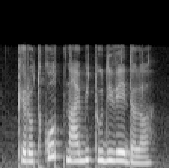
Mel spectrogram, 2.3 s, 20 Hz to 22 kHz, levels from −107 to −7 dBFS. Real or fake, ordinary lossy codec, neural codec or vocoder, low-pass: real; none; none; 7.2 kHz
